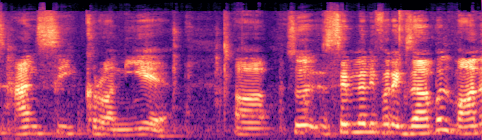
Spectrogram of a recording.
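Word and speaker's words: Hansie Cronjé: way they should be I remember a certain hansi cronie first he was pronounced he himself said no it's hansi kronier uh so similarly for example some of the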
